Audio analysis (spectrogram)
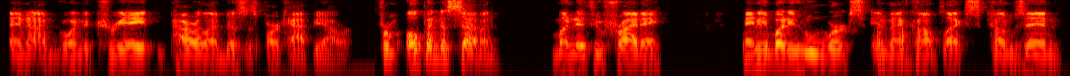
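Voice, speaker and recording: A man's voice: medium pitch, brisk, sharp tone, low-quality recording. A middle-aged man, a brewery owner, talking casually and in plain detail about his plans over a video call from a small room. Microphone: webcam on a video call.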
